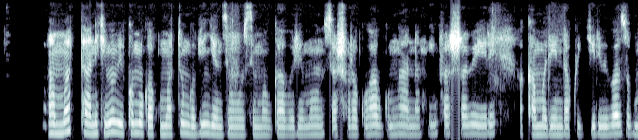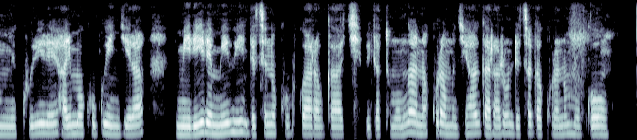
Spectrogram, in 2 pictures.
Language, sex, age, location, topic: Kinyarwanda, female, 25-35, Kigali, health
